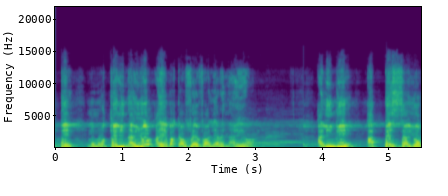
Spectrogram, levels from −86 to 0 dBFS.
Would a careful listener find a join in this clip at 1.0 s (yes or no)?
no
